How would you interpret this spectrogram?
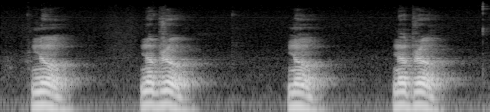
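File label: "i", spoken word; hruso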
